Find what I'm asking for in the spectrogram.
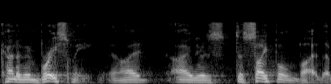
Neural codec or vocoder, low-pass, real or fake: codec, 16 kHz, 16 kbps, FunCodec, trained on LibriTTS, 50 frames a second; 7.2 kHz; fake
